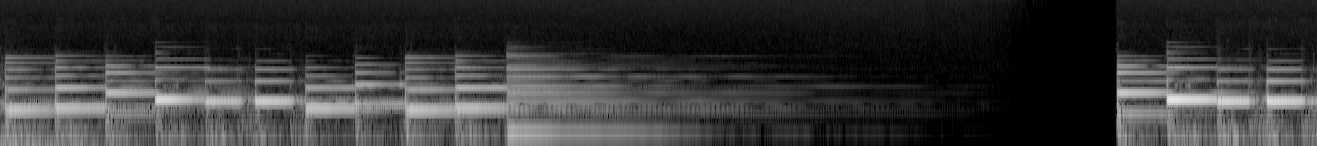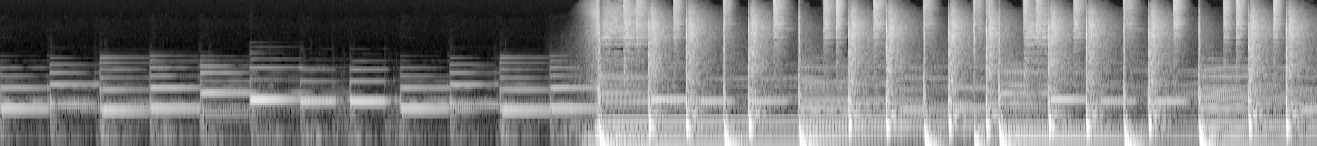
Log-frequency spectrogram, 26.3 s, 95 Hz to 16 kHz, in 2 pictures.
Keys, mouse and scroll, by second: 0.0 p, 0.7-1.6 drag, 1.8 space, 2.4 space, 4.1 click, 4.4-6.4 alt+drag, 7.4 space, 8.8 space, 9.2-9.9 drag, 16.6 ctrl+z, 16.8-17.2 drag, 24.6-25.4 drag.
